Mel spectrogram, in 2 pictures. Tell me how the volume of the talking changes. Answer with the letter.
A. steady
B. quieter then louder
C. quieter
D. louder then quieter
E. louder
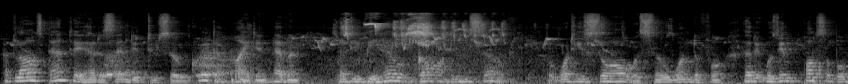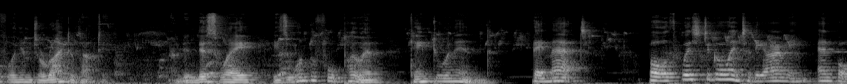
A.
